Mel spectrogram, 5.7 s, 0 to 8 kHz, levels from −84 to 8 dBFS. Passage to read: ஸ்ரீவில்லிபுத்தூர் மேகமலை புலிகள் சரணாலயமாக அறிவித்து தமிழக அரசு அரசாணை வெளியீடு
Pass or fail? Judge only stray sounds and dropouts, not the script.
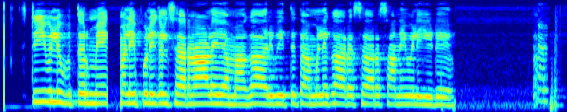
fail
